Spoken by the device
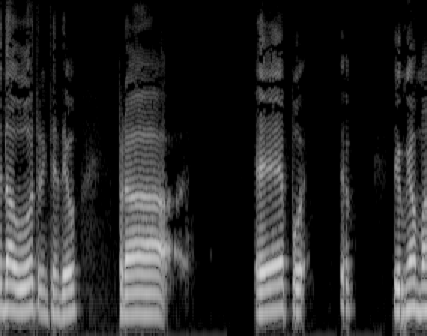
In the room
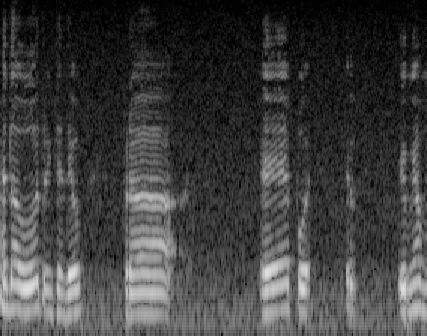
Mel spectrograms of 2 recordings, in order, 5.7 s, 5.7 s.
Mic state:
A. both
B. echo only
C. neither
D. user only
B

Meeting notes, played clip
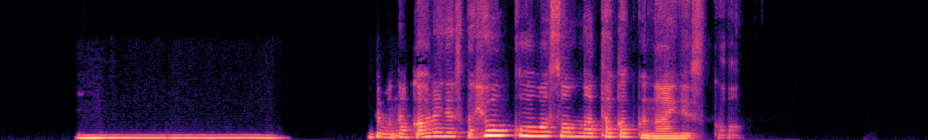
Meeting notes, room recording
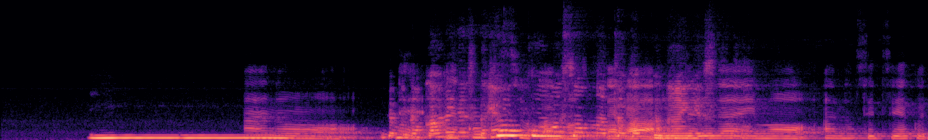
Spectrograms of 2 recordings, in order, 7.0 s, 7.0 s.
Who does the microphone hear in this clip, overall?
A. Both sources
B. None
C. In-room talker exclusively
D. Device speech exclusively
A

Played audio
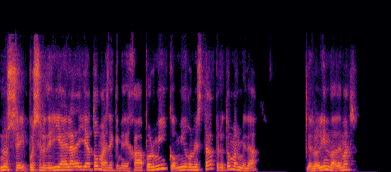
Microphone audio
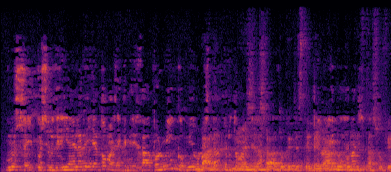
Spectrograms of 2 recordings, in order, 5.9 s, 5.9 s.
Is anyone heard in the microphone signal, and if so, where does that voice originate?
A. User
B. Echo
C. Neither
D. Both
D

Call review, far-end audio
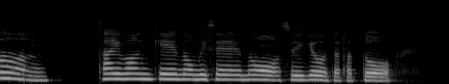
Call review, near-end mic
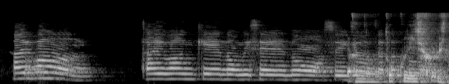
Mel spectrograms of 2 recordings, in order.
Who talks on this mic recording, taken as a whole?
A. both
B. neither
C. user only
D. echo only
A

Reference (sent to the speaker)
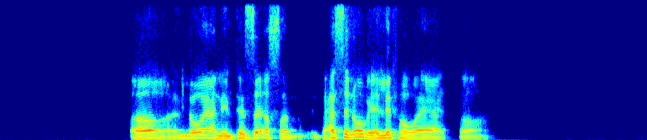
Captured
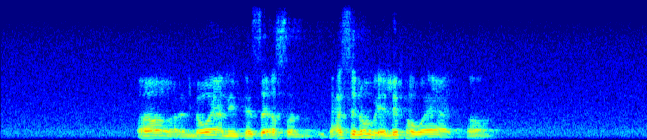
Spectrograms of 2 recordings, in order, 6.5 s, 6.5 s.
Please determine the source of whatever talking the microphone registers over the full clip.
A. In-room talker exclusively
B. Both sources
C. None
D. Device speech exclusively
D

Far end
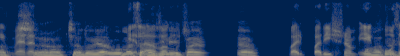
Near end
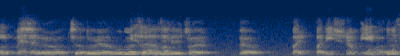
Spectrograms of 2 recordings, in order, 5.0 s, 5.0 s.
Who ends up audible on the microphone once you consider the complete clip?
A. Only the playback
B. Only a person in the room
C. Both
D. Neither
A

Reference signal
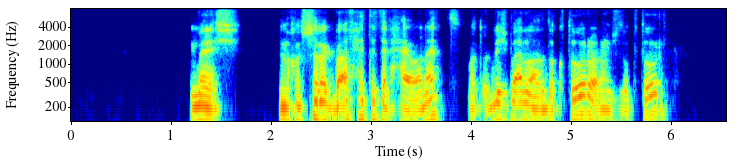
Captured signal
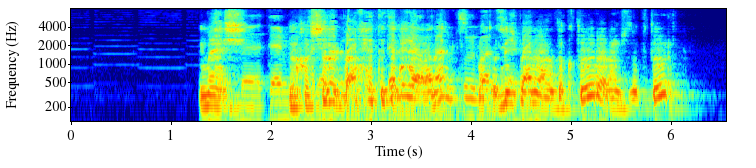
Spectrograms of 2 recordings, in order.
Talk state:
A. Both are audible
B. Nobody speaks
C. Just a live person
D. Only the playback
A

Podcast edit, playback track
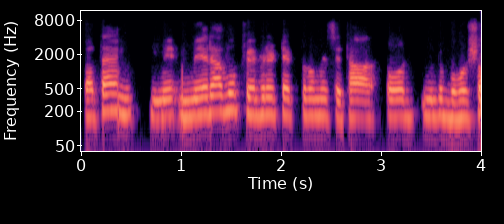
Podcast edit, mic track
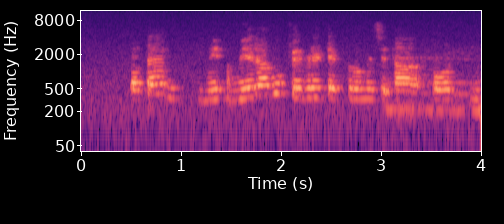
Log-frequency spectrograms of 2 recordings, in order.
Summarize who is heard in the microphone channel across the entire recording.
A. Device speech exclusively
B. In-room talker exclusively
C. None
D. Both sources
D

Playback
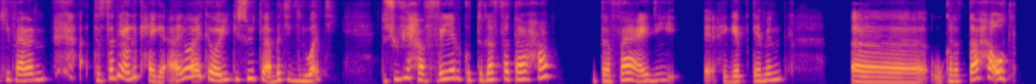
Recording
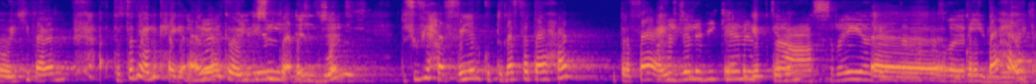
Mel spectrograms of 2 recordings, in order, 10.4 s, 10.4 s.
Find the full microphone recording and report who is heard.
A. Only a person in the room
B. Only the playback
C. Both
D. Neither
C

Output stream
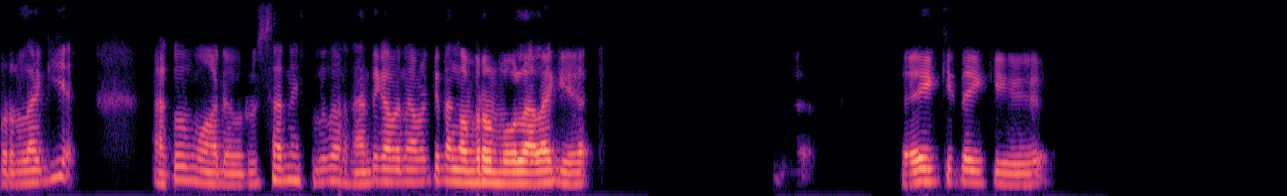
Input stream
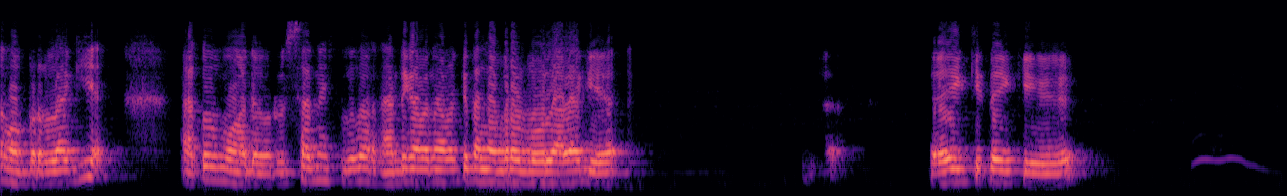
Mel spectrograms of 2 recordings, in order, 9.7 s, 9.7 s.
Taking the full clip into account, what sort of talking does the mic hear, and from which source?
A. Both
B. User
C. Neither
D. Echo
D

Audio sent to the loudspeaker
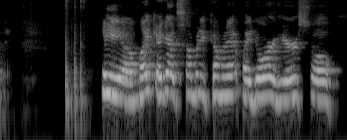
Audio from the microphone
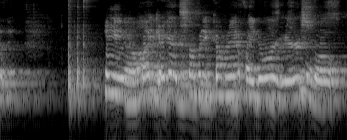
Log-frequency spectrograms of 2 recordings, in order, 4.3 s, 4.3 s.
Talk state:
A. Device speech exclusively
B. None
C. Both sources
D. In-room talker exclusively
C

